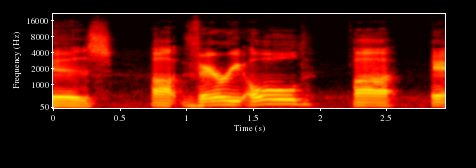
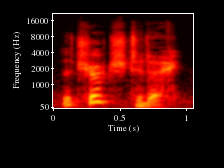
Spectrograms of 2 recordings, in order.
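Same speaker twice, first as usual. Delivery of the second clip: put-on friendly but gruff old dwarf; Priest Deno; 2 semitones higher, 3 dB quieter, slower than usual. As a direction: grumble like a busy, kindly old dwarf. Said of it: "he gets this look on his face like".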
